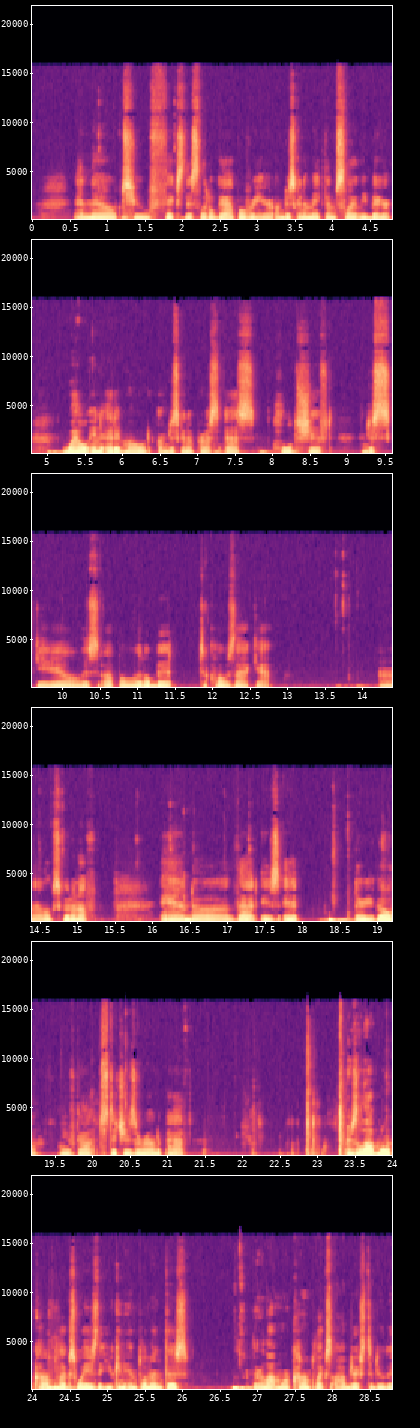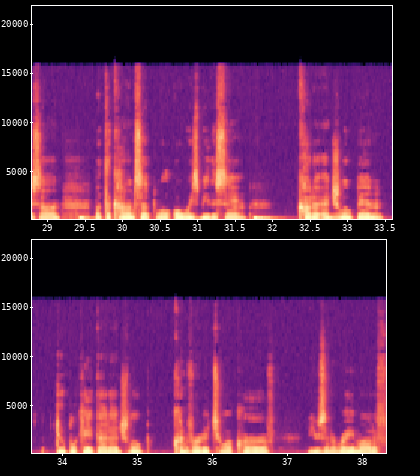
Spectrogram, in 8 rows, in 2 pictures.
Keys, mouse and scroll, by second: 1.3-2.0 shift+scroll up 2, 1.4 shift+middle click, 2.3 scroll up 1, 7.3 s, 14.6 middle click, 15.1-15.9 scroll down 2, 15.9 middle click, 16.6 Tab, 17.0-17.4 middle drag, 17.5-20.7 scroll down 2.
